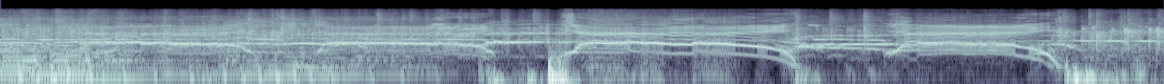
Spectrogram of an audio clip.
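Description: A comedy show crowd applauds and cheers loudly and continuously for the first headliner of the night, with whoops and yells rising over steady clapping that fills the whole stretch without a break.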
